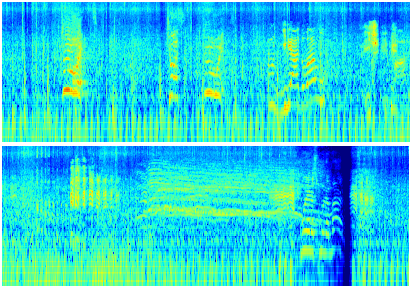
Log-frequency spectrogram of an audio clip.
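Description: Water splashes against a small boat at sea.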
